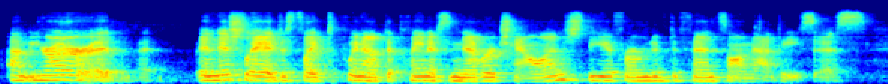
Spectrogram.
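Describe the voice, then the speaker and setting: A man arguing for the state before an appeals court, formal and measured, with frequent ums and small restarts. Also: high voice, steady tone, sharp tone, low-quality recording. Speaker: state's attorney. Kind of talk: appellate oral argument.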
